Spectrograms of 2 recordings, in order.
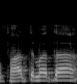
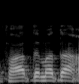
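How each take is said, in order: No difference in how they are said.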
